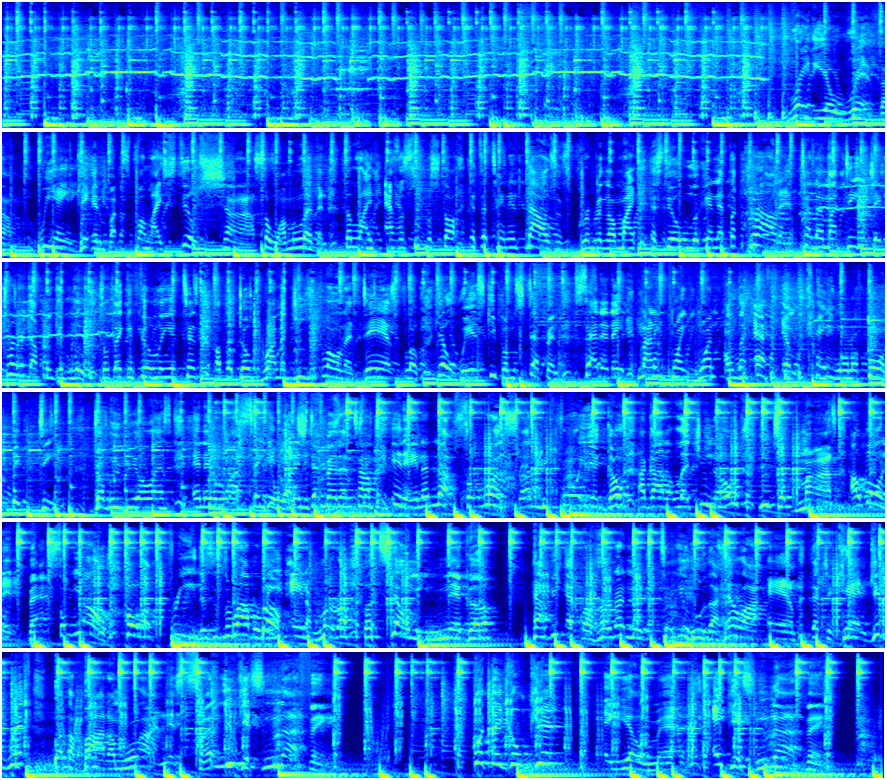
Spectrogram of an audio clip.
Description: Mega rare tape version
gangsta rap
